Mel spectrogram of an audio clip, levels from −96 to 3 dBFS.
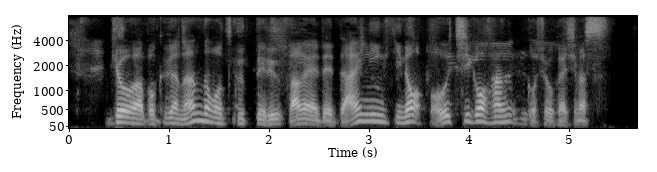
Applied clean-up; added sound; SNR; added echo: neural mask model Resemble Enhance denoiser.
